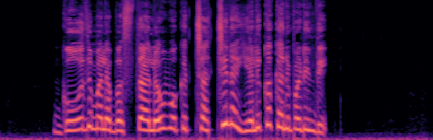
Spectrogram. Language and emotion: Telugu, disgusted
